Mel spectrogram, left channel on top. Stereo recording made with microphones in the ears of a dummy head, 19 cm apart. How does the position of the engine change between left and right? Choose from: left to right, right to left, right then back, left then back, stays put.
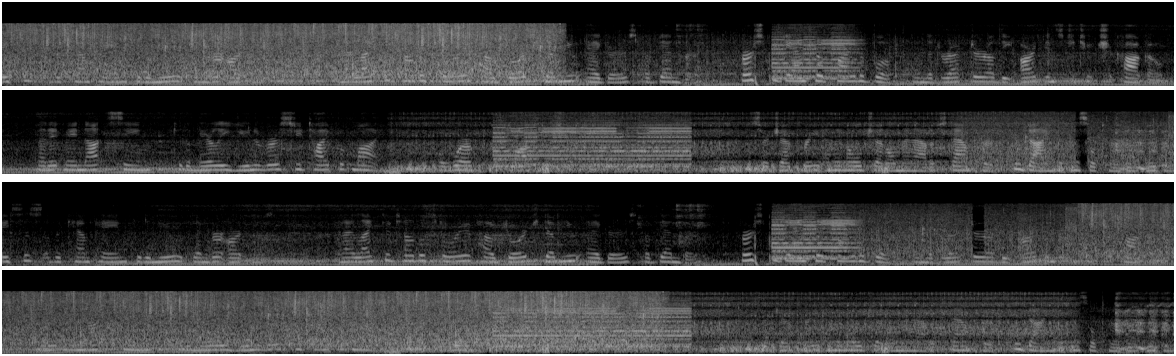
stays put.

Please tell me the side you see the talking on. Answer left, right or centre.
left.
